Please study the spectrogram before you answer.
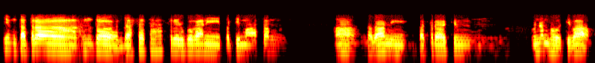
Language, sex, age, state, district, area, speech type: Sanskrit, male, 18-30, West Bengal, Purba Bardhaman, rural, conversation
